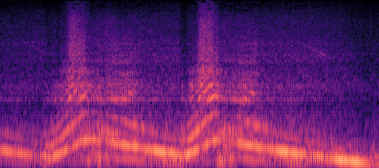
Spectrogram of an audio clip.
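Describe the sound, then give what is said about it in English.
A Lexus LFA sports car engine revs hard: a loud, high-pitched wail climbs twice in quick succession, then winds down in one long, falling whine, with no voices. “so you can decide if Lexus succeeded in their goal of creating this sound in a production car. So here's the sound of the LFA.”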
